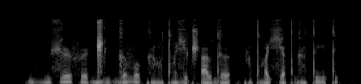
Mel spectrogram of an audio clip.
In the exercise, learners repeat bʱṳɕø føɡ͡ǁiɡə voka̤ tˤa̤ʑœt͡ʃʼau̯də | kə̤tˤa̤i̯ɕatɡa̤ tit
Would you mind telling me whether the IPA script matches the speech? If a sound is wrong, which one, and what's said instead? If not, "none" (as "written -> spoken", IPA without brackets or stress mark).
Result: none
